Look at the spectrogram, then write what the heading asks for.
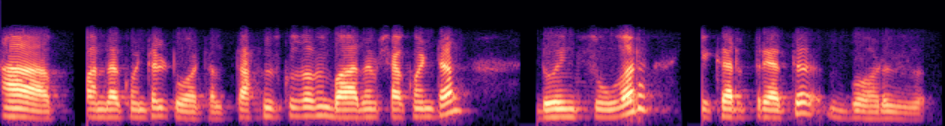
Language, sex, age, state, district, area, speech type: Kashmiri, male, 30-45, Jammu and Kashmir, Anantnag, rural, conversation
